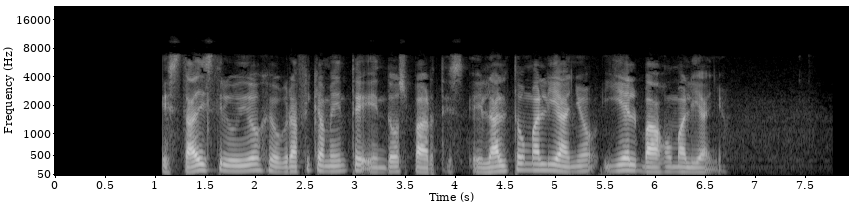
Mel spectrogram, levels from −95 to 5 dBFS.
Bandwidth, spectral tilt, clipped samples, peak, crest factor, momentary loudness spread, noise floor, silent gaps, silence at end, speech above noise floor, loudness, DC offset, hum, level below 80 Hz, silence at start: 7.2 kHz; -6 dB/octave; under 0.1%; -4 dBFS; 22 dB; 11 LU; under -90 dBFS; none; 1.3 s; over 66 dB; -24 LUFS; under 0.1%; none; -62 dBFS; 1.05 s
